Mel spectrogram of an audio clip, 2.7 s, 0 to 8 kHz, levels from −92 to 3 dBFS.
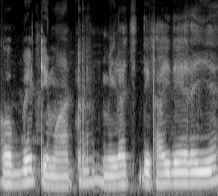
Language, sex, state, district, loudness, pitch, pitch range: Hindi, male, Uttar Pradesh, Saharanpur, -16 LUFS, 125 Hz, 115-135 Hz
